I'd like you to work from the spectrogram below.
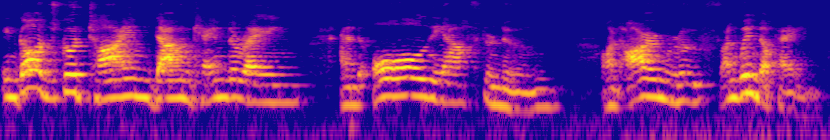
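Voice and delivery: loud, high, ringing recital; bush poem recitation. Acted. Reciting Says Hanrahan for parishioners, loud declaiming. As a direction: declaim the ballad to the whole parish.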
